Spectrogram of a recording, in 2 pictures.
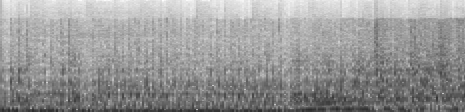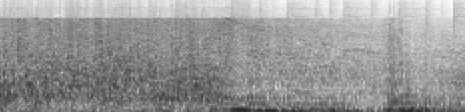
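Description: Modified Volkswagen Gol engine revved in place. It is held at a steady speed, rises about two seconds in, and then a loud harsh crackling blast of exhaust runs for a couple of seconds while flames shoot out at the front of the car. The revs drop about five seconds in, with one more short blip near the end.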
